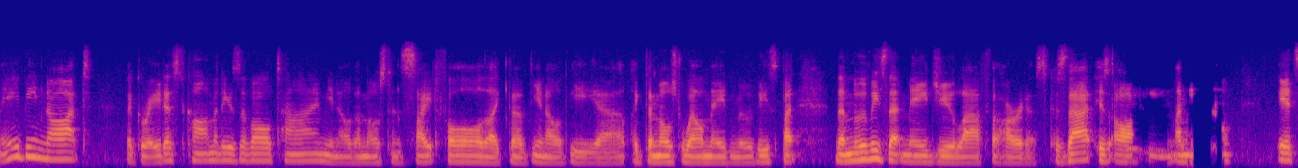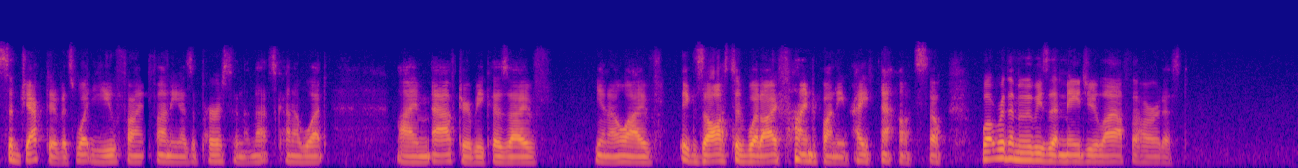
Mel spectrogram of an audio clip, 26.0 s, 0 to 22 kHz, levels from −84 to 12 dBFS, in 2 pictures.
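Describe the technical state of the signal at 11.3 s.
At 11.3 s the echo canceller most likely faced double talk: both ends were speaking, it could not tell the local talker from the loudspeaker echo, and it pulled the whole microphone signal down. This speech suppressed in double talk runs from 11.32 to 11.70 s, about 300 ms in all, with the deepest dip around 25 dB. The local speech audibly sinks.

Overlapping that dip, the other side's voice leaking through appears from 11.35 to 11.44 s, likely because the same canceller failed to remove all of the far end's loudspeaker sound from the microphone pickup. The leak sits roughly 20 dB below the local speech, so it comes through as a brief, faint second voice, a scrap of sound under the suppressed talker. The Opus coding band, which stops at 8 kHz, limits both voices to the same dull top end.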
